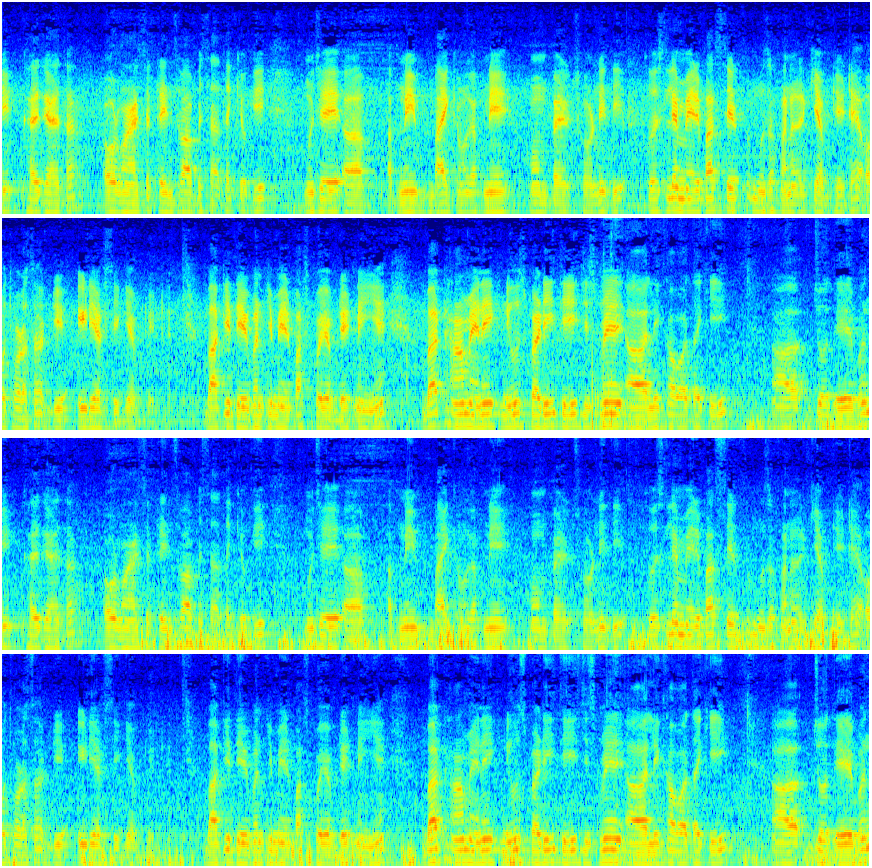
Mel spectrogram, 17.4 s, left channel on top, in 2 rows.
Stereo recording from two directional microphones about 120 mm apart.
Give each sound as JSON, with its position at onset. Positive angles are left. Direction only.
{"t": 0.0, "sound": "speech", "side_deg": -25}
{"t": 14.7, "sound": "speech", "side_deg": -20}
